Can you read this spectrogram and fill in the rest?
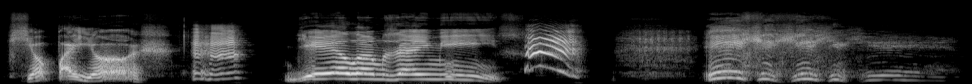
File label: dialog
